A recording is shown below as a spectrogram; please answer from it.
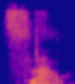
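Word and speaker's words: Slough: uh Thor finally ow this place in England is pronounced slow the letter c has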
